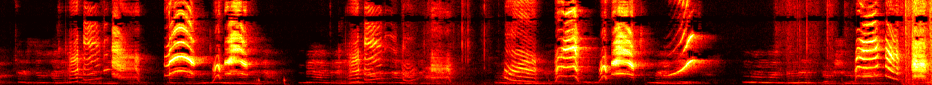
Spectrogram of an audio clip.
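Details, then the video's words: Two parrots fighting and singing: low, speech-like chattering babble broken by sharp rising squawks and bright whistles, in bursts of two to three per second. "Parrot singing & fightig"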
